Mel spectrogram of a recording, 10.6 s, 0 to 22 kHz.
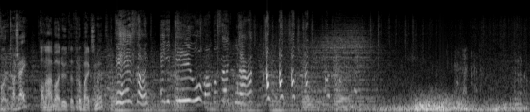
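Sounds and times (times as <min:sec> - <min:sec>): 
speech: 0:00.1 - 0:07.4
laughter: 0:05.2 - 0:07.6
deep broad rumble: 0:06.8 - 0:10.5.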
